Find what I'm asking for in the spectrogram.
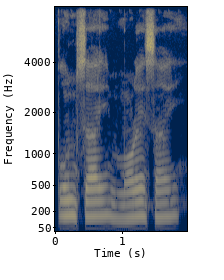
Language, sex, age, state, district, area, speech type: Santali, male, 18-30, Jharkhand, East Singhbhum, rural, spontaneous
